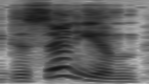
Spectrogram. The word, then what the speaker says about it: Decennium: the uh TMNT denum huh denium denium okay denium uh some of the cast and some of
